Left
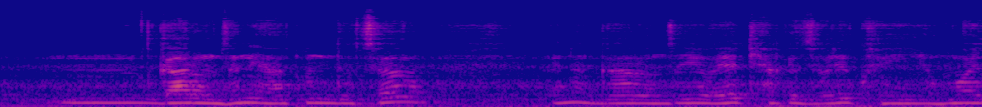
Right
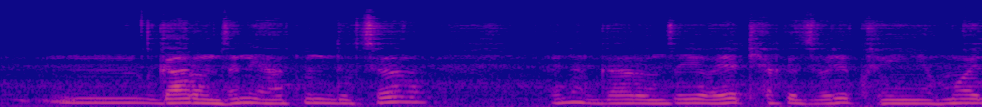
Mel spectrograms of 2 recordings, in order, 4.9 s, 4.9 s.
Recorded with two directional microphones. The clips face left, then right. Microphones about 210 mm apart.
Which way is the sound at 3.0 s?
45° right (ahead or behind).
